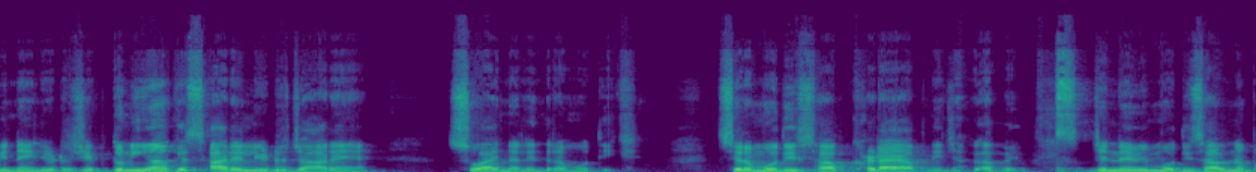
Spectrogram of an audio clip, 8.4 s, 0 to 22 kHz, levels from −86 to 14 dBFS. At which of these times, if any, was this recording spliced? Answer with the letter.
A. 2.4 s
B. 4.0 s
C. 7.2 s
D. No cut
C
